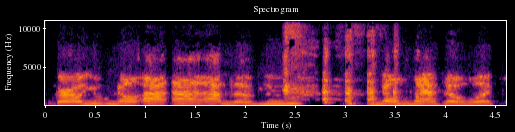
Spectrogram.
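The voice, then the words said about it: Imitates a singer's voice. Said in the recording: “I love the impersonation. That was so good. That was really good.”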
